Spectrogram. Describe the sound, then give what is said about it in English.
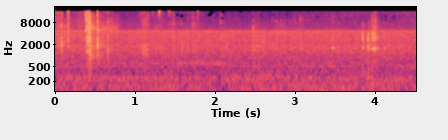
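A few ice cubes from a tray clink sharply into a glass of whiskey, one or two at a time with pauses between, over a steady low background hiss. “So let me toss a few ice cubes in there.”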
